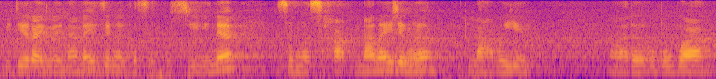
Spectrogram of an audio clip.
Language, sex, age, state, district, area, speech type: Bodo, female, 45-60, Assam, Chirang, rural, spontaneous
